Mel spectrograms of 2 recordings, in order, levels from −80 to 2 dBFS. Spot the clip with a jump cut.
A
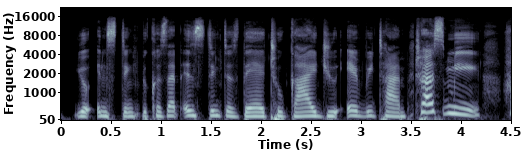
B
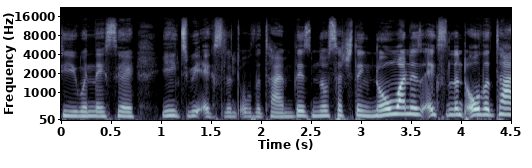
A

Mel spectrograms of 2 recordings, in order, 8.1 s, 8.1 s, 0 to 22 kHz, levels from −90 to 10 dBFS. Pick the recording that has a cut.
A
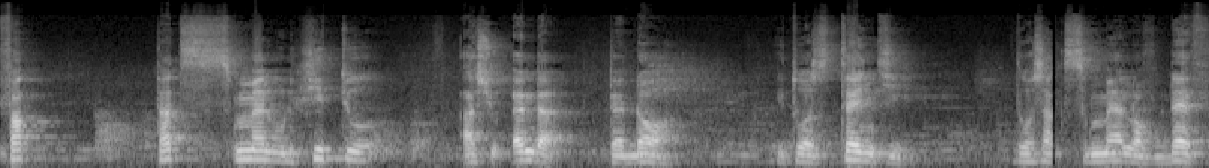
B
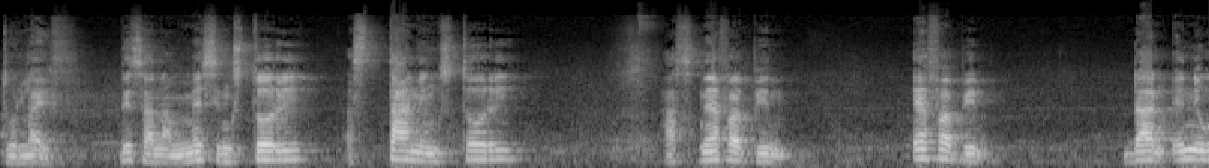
A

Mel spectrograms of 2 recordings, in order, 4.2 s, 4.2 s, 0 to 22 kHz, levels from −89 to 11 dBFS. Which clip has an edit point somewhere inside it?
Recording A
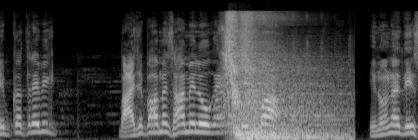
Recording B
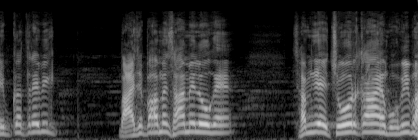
A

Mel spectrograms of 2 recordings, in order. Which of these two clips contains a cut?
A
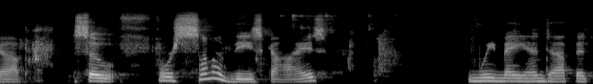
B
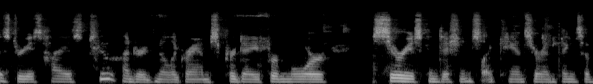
A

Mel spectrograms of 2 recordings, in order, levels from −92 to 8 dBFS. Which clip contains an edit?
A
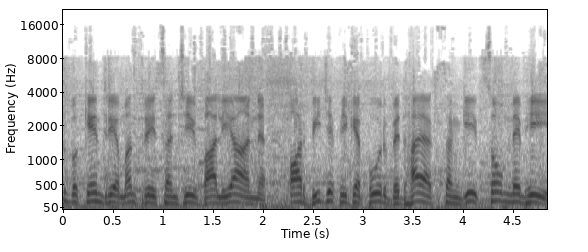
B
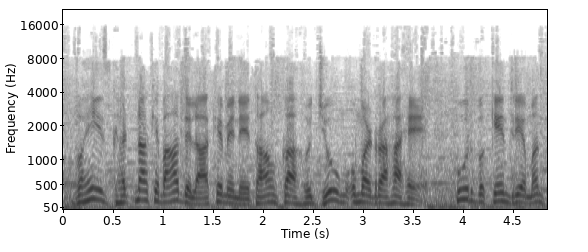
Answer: A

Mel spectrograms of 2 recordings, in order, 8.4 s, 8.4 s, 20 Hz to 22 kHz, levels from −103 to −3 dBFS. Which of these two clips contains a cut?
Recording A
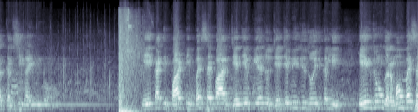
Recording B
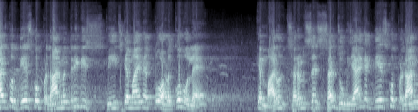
A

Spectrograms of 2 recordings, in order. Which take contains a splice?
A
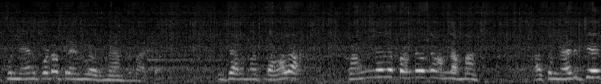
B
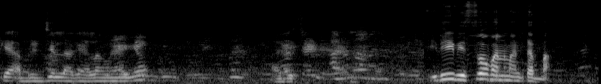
B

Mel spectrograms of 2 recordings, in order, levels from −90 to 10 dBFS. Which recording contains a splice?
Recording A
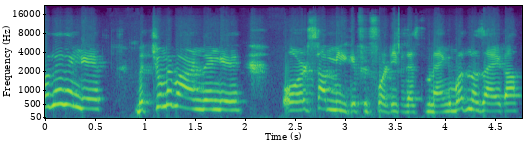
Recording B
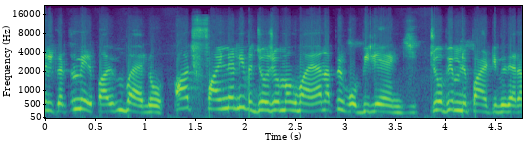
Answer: B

